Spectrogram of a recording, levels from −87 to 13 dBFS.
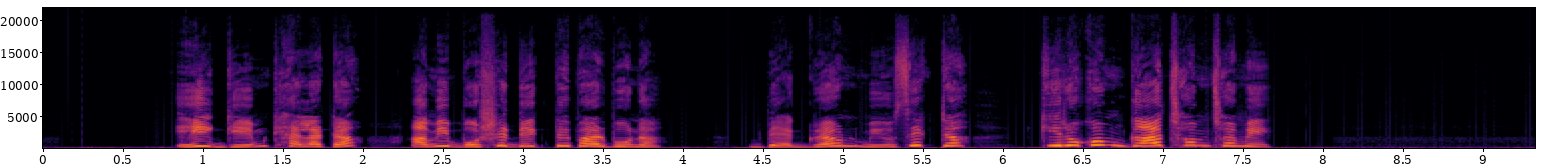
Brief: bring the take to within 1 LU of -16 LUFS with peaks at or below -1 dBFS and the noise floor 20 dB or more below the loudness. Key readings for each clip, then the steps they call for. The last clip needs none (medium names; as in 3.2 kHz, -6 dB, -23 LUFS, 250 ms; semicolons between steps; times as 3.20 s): tick rate 17 per s; loudness -21.5 LUFS; peak level -3.5 dBFS; loudness target -16.0 LUFS
-> de-click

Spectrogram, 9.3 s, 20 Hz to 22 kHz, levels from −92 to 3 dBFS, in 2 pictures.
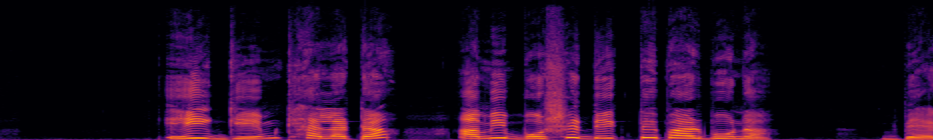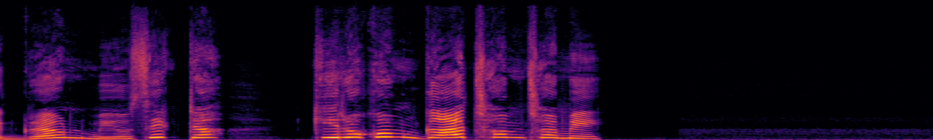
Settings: tick rate 0.32 per s; loudness -21.5 LUFS; peak level -3.5 dBFS; loudness target -16.0 LUFS
-> trim +5.5 dB; peak limiter -1 dBFS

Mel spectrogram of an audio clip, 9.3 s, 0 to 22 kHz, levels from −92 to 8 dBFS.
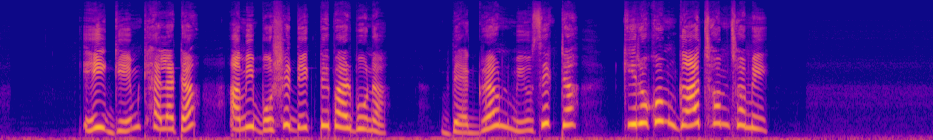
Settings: loudness -16.5 LUFS; peak level -1.0 dBFS; noise floor -55 dBFS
